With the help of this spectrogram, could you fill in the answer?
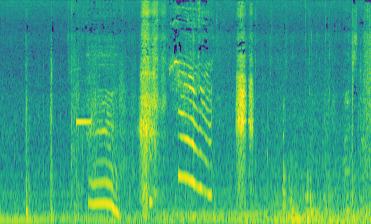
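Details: Pet dog Maggie, a female who makes this noise when she sees squirrels: two high whining vocalizations, the first curving down in pitch, the second a longer falling whine, over car engine hum and faint human speech.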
